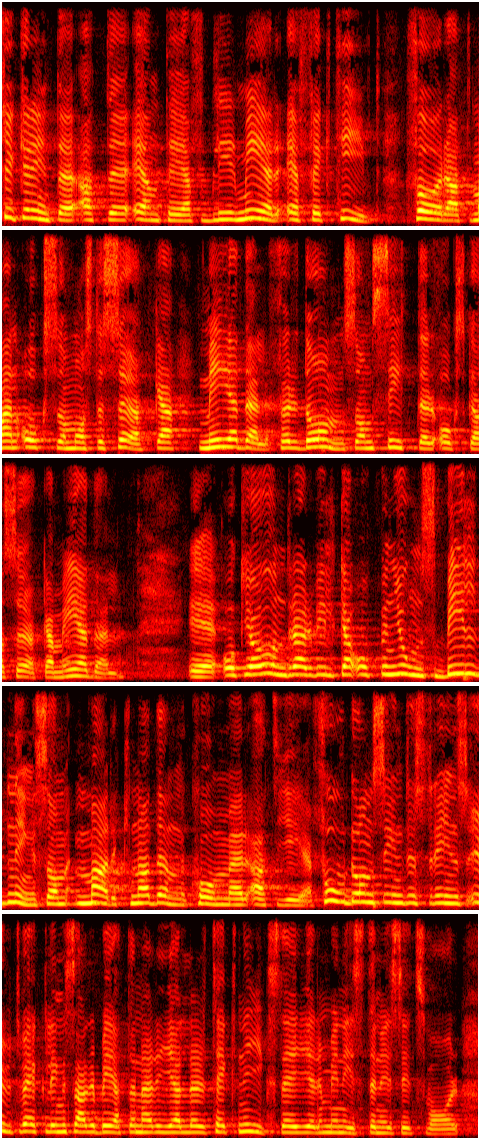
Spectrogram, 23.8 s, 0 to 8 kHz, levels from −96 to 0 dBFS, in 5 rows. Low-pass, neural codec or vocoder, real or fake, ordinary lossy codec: none; none; real; none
